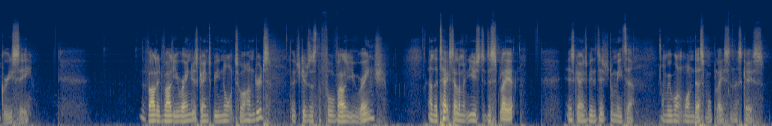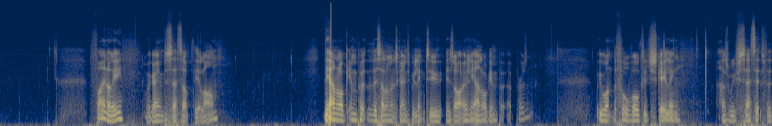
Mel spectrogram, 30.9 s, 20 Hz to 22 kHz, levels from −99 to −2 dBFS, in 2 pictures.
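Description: At 21.94 s the level leaps up by about 14 dB and drops back at 22.06 s. At 25.45 s it falls by about 12 dB until 26.08 s. Both are sudden gain jumps, most likely a gain change applied between single samples with no ramp. The background noise steps up and down with the sound, and each change is instant rather than a smooth swell or fade, which rules out a compressor or a fader move.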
